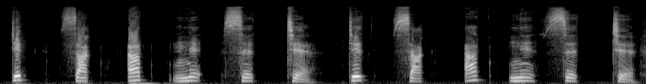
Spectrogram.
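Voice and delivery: "딕삭아니스트" broken into slow, separate stop-ended syllables; each syllable of "딕삭아니스트" alone, with pauses between. Shown as a demonstration. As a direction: chop "딕삭아니스트" into isolated beats, very slowly. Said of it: "음절 구분으로 나눠서 읽게 되면은요".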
